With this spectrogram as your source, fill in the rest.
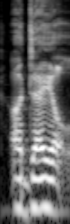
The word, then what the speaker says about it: Adele: Also, apparently the correct pronunciation is Adele.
